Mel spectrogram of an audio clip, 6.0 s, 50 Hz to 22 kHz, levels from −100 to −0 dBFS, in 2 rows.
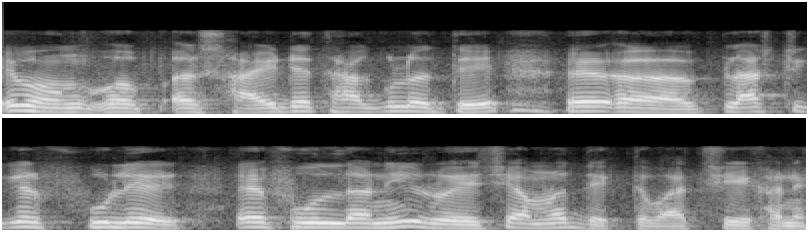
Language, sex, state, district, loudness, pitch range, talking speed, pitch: Bengali, male, Odisha, Nuapada, -15 LUFS, 135-165 Hz, 170 wpm, 155 Hz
